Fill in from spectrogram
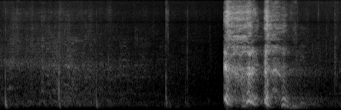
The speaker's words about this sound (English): Excuse me. I had this cough.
